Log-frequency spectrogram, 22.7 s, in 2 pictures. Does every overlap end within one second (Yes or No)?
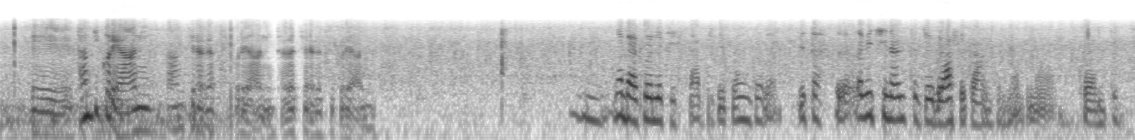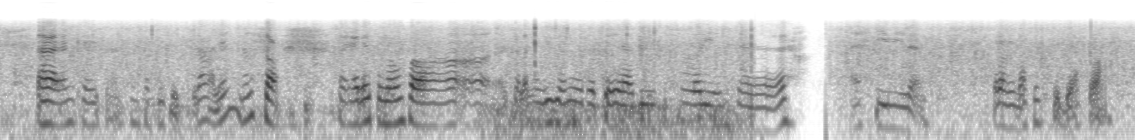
Yes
